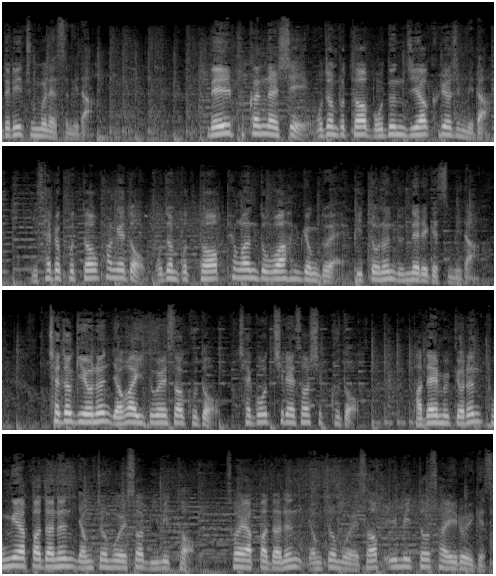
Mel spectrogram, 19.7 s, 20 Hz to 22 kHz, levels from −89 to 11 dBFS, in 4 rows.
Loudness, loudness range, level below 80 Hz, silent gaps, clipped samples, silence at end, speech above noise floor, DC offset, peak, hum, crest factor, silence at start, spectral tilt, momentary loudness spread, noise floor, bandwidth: -23 LUFS; 3 LU; -50 dBFS; none; under 0.1%; 0 s; 23 dB; under 0.1%; -4 dBFS; none; 20 dB; 0 s; -5.5 dB/octave; 15 LU; -45 dBFS; 14.5 kHz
